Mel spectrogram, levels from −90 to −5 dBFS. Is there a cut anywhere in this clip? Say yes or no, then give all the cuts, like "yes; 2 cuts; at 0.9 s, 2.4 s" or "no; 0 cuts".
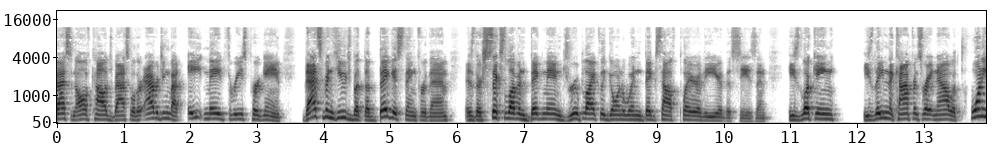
yes; 1 cut; at 7.9 s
